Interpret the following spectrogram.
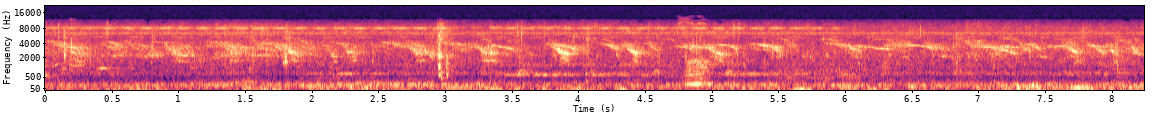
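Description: Faint, rapid high chirping from birds: many short falling notes, several a second, with a single sharp click about three seconds in.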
